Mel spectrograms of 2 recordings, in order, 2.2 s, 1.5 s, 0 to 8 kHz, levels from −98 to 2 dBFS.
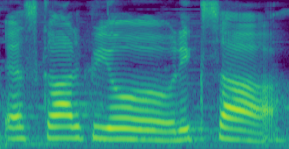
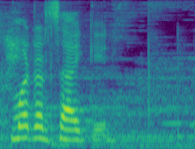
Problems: constant background noise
